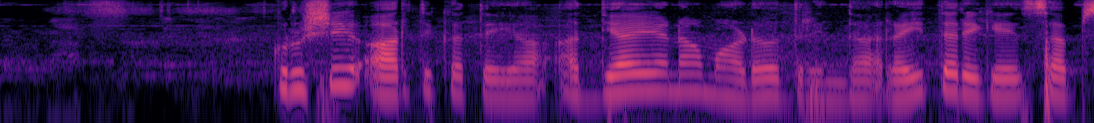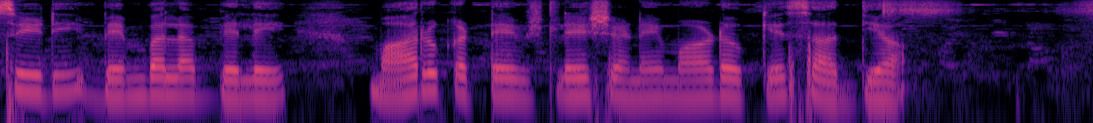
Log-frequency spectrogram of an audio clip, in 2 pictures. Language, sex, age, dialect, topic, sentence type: Kannada, female, 51-55, Mysore Kannada, banking, statement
